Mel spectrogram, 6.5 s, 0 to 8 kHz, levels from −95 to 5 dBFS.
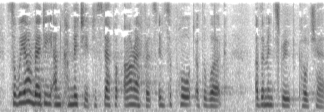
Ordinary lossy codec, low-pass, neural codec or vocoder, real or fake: none; 7.2 kHz; none; real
